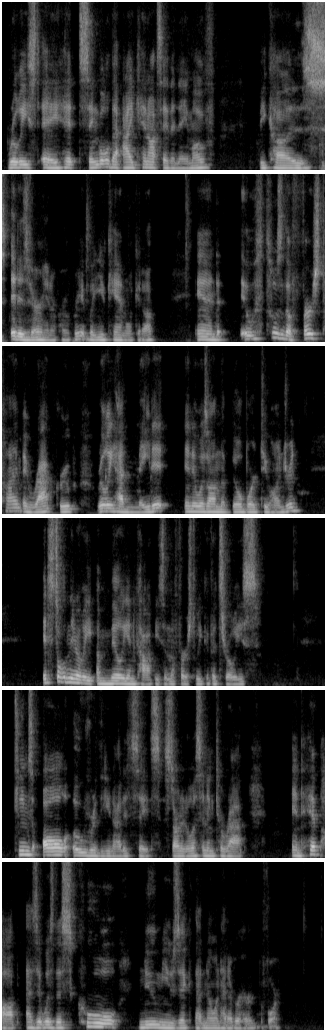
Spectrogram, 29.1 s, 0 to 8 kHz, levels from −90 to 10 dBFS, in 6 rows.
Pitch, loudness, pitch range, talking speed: 130 Hz, -24 LUFS, 120-145 Hz, 170 wpm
